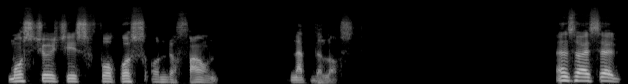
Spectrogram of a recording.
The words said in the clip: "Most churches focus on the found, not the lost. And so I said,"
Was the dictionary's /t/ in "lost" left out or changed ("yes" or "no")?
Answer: no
